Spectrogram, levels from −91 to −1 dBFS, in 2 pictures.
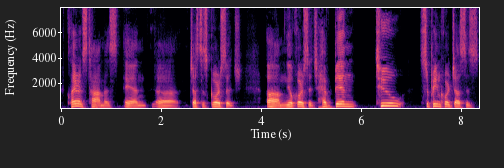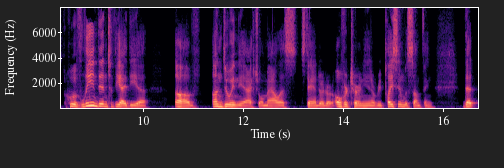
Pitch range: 130-175 Hz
